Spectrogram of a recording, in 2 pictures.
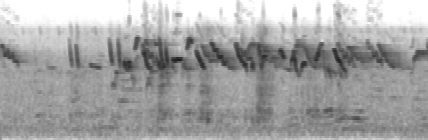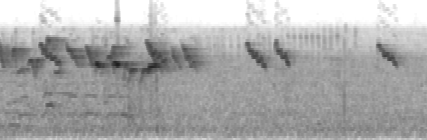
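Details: Lombok yellow white-eye recorded in the wild, played as a stimulating lure: a loud, crowded burst of rapid high chirps and slurred notes, easing to a few spaced descending chirps near the end.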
